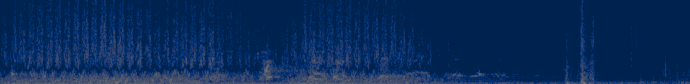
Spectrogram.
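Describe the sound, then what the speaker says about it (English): Chickens cluck somewhere back in a cave area of the game Slime Rancher, a soft, distant burble of fowl calls with a couple of sharper clucks near the end, no voices over it. "There's some chickens back there. You heard them."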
